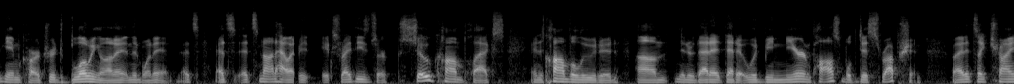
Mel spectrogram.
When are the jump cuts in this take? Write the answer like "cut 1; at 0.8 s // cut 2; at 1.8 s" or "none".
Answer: cut 1; at 1.4 s // cut 2; at 2.1 s // cut 3; at 2.9 s // cut 4; at 3.3 s // cut 5; at 3.7 s // cut 6; at 5.4 s // cut 7; at 6.3 s // cut 8; at 8.6 s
